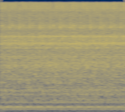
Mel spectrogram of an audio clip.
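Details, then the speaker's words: Mini Cooper (BMW engine) at idle with the engine cover off during a spark plug change: steady idle with a quick, even tick, lifters and cam noise suspected, possibly the cam timing tensioner; may quiet down once oiled; engine ticking. "but it sounds like you have valve cap real bad and uh bmws are notorious for this"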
